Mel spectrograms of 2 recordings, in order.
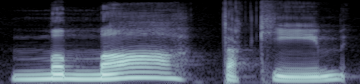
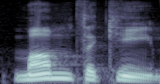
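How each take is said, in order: First: An extra vowel is heard after the second m. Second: No vowel is heard after the second m. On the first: The speaker calls it wrong. "So it's not mamathakim" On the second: The speaker calls it right. "the schwa is silent"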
